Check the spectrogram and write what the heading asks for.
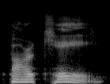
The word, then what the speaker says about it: parquet: Uh the T the T at the end is silent.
